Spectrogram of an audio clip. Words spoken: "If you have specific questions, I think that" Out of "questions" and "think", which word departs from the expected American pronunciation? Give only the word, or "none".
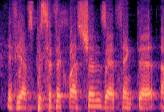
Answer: none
